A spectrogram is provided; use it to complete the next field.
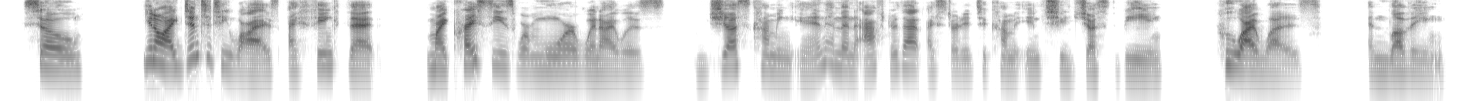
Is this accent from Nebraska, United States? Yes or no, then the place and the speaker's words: no; New York City, New York, United States; also born or lived in Salt Lake City; we moved back to New York. And we lived in New York City. So I grew up mostly in Queens, New York.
